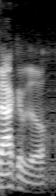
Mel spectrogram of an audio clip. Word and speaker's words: Vacaville: you were born in how do you say like bracketville bra in California in California yeah Vacaville Vacaville oh my god um yeah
